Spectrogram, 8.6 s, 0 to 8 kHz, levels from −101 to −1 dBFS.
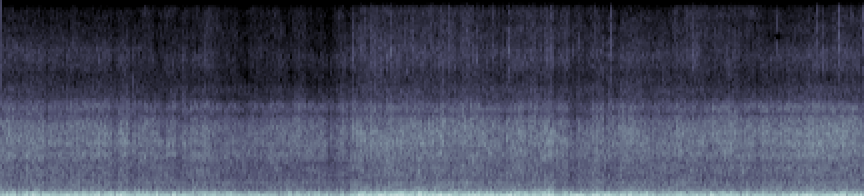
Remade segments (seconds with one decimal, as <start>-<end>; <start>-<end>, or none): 1.4-5.9; 6.8-7.6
